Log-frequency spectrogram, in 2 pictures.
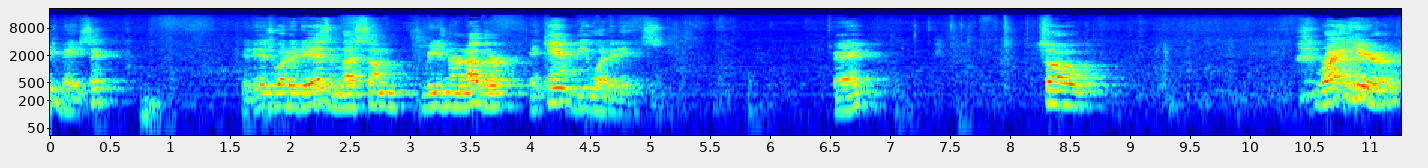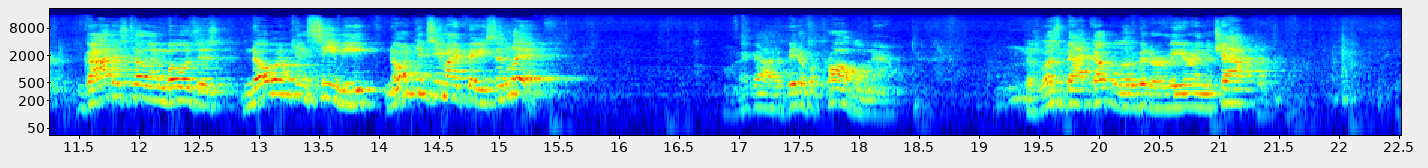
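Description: A man speaks calmly and clearly to a group.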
